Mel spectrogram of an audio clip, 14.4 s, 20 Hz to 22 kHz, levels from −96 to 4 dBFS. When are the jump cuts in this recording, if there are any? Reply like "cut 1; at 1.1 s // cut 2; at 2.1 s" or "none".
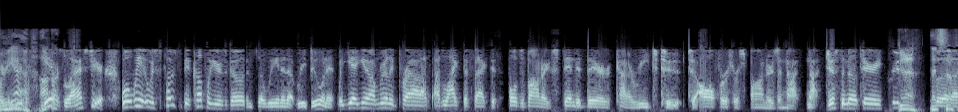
cut 1; at 3.7 s // cut 2; at 13.3 s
